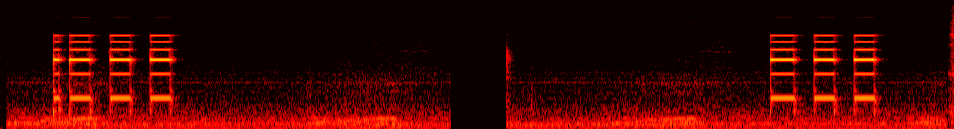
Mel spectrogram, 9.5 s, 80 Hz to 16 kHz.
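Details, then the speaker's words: Breas Vivo 65 ventilator medium-priority alarm: groups of three lower-frequency tones repeating after a six-second pause over steady machine hum. "a medium priority alarm is denoted by three signals with a lower frequency than a high priority alarm and the signal sequence repeats after a six second pause"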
